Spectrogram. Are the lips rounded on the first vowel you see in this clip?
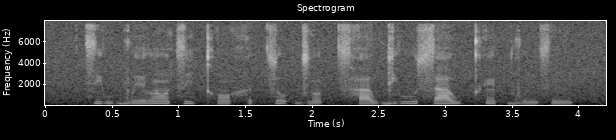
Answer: yes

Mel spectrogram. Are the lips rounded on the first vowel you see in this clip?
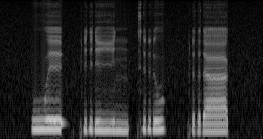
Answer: no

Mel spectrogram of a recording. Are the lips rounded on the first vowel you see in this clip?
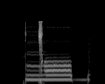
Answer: yes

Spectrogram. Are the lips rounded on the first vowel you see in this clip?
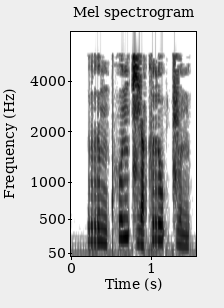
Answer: no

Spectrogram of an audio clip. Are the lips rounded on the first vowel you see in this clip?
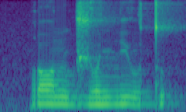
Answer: yes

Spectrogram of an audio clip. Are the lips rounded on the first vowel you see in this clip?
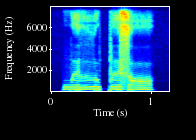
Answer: no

